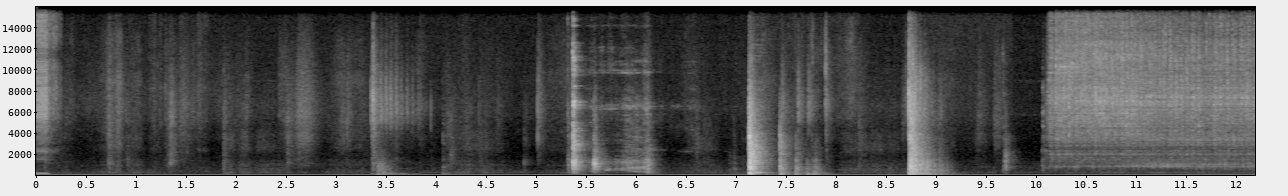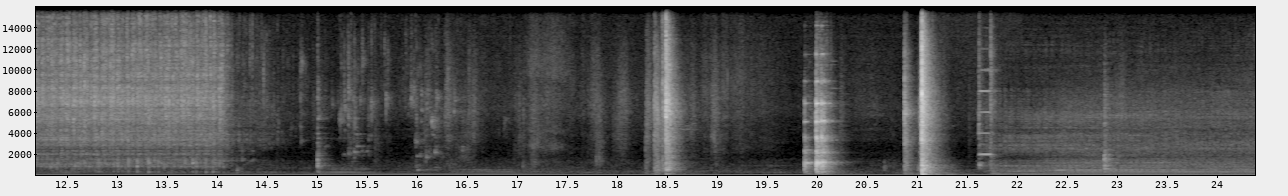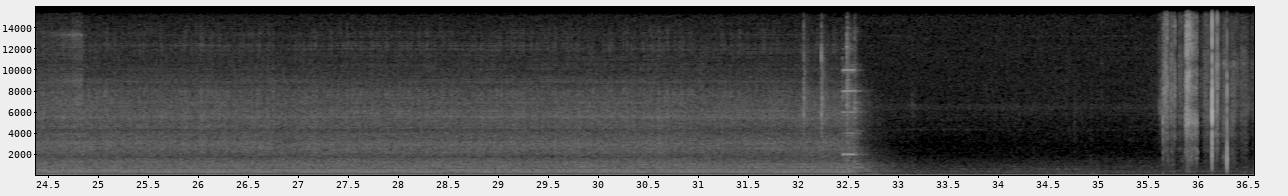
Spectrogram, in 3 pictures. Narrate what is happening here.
I entered the kitchen and opened a cupboard in order to take a cup. I filled in some water and then heated it up in the microwave.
